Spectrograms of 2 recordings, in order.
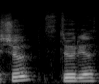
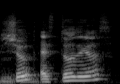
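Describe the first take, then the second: First: The second word starts with an s sound. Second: The second word starts with an e vowel. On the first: This is how others wrongly say the name. The speaker calls it wrong. "because people say Shoot Studios. No" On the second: This is the name as it is meant. The speaker calls it right. "with an E in Spanish"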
